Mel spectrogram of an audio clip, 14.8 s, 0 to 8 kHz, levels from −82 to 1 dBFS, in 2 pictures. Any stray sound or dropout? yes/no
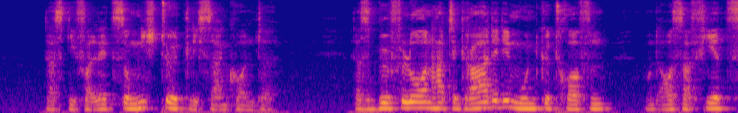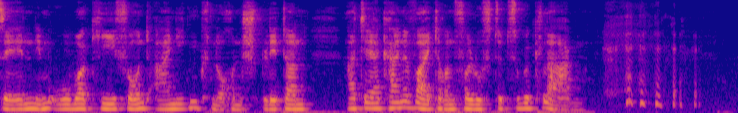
yes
